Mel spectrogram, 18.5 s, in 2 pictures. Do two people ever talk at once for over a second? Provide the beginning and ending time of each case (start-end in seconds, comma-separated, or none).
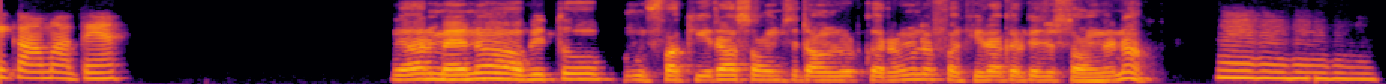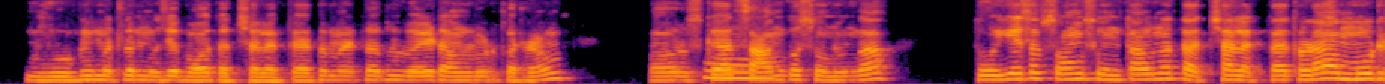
none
